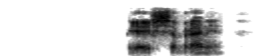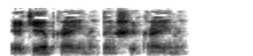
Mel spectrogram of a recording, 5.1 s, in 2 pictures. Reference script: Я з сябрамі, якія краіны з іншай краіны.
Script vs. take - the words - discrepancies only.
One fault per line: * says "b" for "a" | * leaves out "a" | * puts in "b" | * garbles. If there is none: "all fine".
all fine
